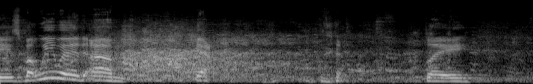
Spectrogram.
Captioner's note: audience laughing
